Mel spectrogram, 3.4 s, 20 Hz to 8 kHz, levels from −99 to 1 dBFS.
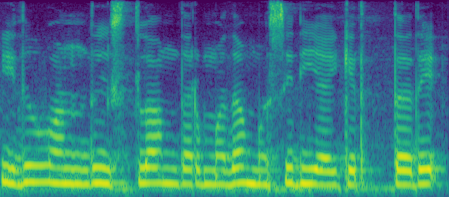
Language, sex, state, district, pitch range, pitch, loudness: Kannada, female, Karnataka, Bangalore, 215-235 Hz, 225 Hz, -11 LUFS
